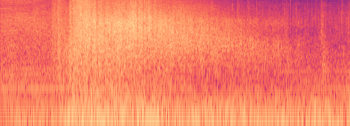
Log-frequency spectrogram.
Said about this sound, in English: In an instant, the barn was reduced to a shockwave of wood and fire, blasting in all directions as the rocket came shattering out of the roof.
